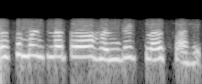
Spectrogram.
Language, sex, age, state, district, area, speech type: Marathi, female, 18-30, Maharashtra, Akola, urban, conversation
